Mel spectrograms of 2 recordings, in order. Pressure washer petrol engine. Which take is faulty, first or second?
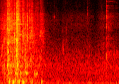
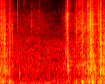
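second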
